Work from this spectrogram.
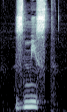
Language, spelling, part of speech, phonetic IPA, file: Ukrainian, зміст, noun, [zʲmʲist], Uk-зміст.ogg
- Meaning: 1. meaning, essence, substance 2. content, contents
